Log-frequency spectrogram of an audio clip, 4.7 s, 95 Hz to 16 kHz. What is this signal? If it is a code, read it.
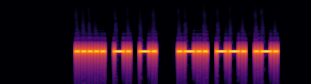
Morse code, heard as a keyed tone, about 25 wpm, 700 Hz. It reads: 5NN LGR
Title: Ontario QSO Party Exchange 25wpm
